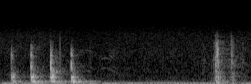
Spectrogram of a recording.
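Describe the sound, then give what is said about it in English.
Someone knocking at a front door at night: four quick, solid raps, a short pause, then two more knocks. The knocks are sharp and moderately loud against a quiet background. “Say, there's someone at the door.”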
